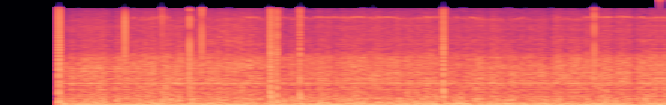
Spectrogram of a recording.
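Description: Sound cuts in suddenly about half a second in: a motorcycle running at highway speed, with wind buffeting the camera microphone over the engine and road noise. A faint steady whine and scattered sharp ticks run through it.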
